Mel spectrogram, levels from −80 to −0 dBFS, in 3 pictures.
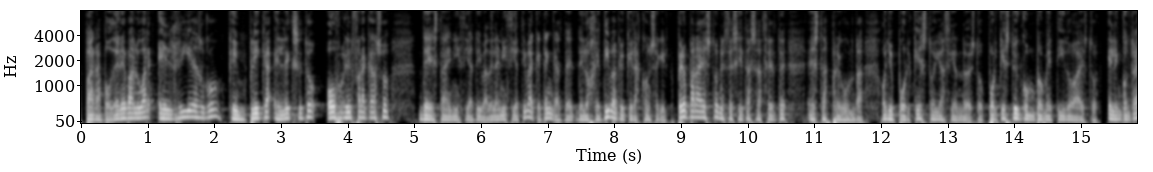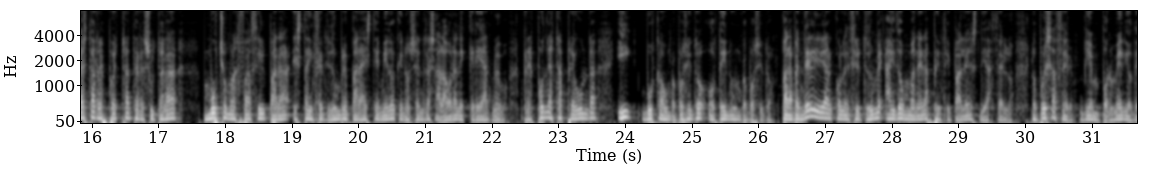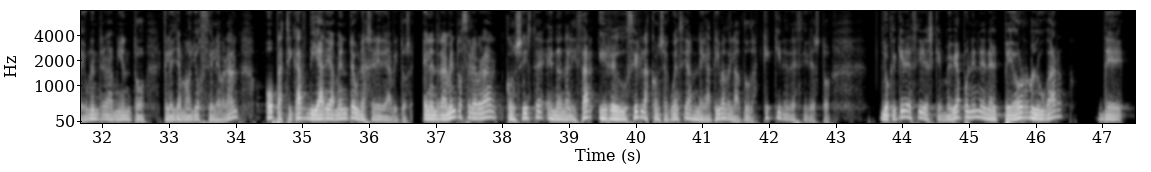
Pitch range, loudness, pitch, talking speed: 95-130 Hz, -21 LUFS, 110 Hz, 190 wpm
